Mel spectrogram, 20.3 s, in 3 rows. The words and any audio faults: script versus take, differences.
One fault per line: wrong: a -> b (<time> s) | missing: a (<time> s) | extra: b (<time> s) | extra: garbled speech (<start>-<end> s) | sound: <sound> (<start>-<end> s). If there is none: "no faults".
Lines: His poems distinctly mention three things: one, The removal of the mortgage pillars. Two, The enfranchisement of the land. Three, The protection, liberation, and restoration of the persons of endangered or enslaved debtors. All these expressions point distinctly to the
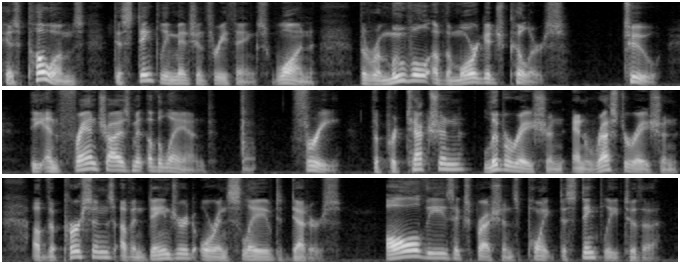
sound: tap (9.2-9.3 s)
